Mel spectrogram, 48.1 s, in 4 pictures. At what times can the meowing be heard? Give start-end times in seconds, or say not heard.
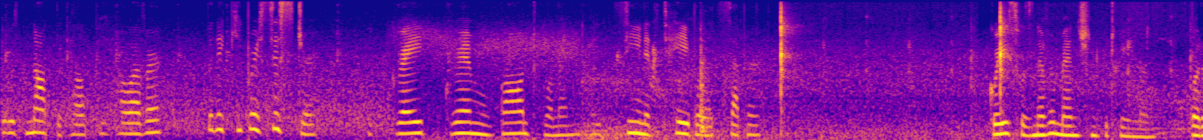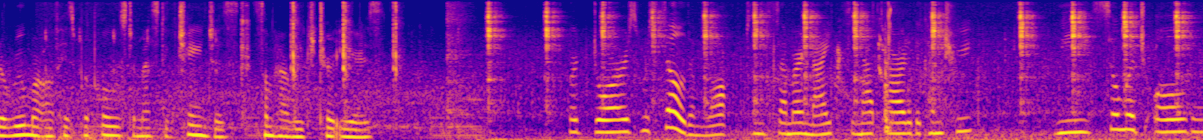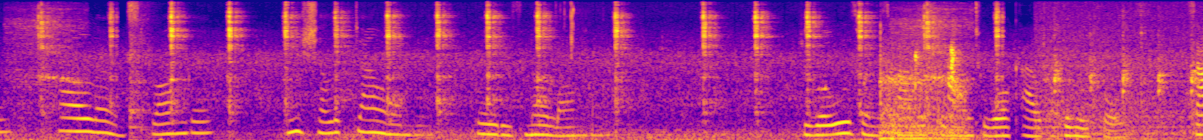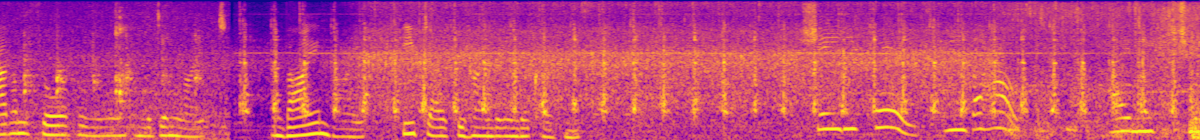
5.8-7.5, 19.6-21.7, 32.9-33.8.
